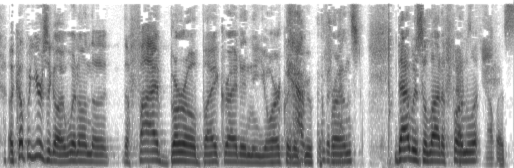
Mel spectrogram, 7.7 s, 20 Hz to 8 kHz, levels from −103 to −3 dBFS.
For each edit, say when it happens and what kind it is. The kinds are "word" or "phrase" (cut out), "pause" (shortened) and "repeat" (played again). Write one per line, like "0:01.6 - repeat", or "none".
none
